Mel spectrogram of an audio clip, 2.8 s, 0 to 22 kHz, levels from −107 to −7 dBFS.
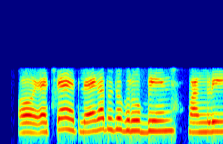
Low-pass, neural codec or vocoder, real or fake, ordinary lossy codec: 3.6 kHz; none; real; none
